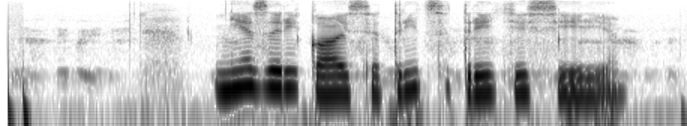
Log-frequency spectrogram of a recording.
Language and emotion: Russian, neutral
